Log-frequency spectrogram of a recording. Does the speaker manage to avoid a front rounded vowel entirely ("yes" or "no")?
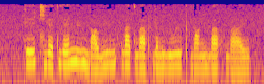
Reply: no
